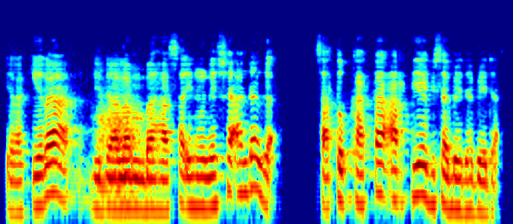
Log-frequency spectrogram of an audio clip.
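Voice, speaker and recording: Man teaching, tagging lines with "ya". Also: mid-range voice. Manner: drawn-out questioning, frequent "ya" tags. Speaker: Arabic teacher. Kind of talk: classroom lesson. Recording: dull lo-fi recording.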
